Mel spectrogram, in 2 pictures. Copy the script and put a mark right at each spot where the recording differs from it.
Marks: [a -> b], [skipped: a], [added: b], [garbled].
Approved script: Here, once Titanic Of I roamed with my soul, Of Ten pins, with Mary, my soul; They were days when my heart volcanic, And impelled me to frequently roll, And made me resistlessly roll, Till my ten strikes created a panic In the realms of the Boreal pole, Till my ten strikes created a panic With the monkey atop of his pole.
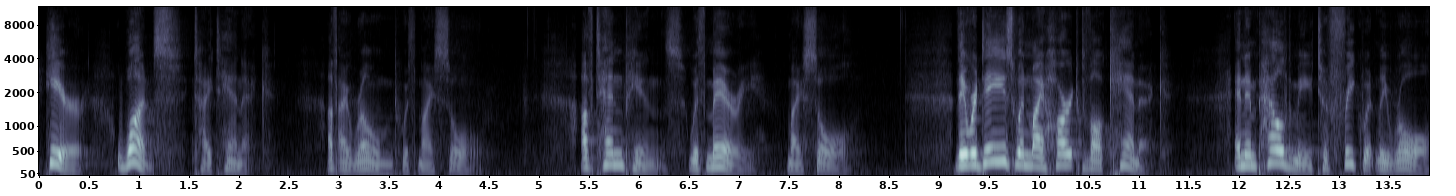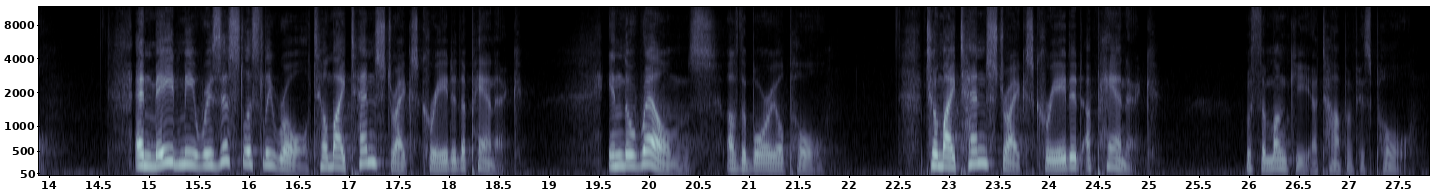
Here, once Titanic Of I roamed with my soul, Of Ten pins, with Mary, my soul; They were days when my heart volcanic, And impelled me to frequently roll, And made me resistlessly roll, Till my ten strikes created a panic In the realms of the Boreal pole, Till my ten strikes created a panic With the monkey atop of his pole.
